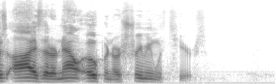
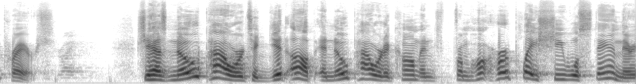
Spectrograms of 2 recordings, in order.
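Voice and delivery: raised, forceful pulpit delivery; impassioned preaching; 6 semitones higher, 5 dB louder than usual. Real, not acted. Preacher denouncing a powerless idol to his congregation, impassioned. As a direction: preach it high and insistent, building on each phrase.

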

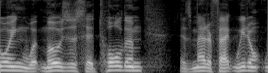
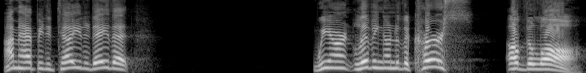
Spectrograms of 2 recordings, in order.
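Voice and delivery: loud, high pulpit cry; impassioned preacher, shouting the declarations; full-force preaching; 9 semitones higher, 10 dB louder than usual. Real, not acted. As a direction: drive it home to the whole congregation.

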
